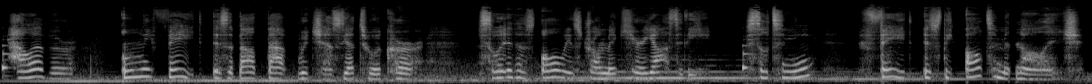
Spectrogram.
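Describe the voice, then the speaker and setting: A woman voicing a gentle, curious young godlike sage in an anime-style game, speaking in a measured, earnest and articulate way. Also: high voice, natural voice.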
